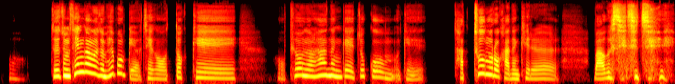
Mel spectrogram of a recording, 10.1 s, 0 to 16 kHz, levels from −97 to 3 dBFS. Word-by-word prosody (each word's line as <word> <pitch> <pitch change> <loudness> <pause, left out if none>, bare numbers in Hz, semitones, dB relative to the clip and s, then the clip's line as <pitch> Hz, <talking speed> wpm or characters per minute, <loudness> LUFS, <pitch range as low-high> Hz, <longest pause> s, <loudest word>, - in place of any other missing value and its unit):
어 160 -3 -27 0.4
제가 255 0 0
좀 270 -2 +7
생각을 390 0 +3
좀 250 -3 +1
해 300 +5 -2
볼게요. 300 - -6
제가 175 -3 -8
어떻게 190 0 -6 0.6
어 - - -21
표현을 280 -1 -2
하는 275 -3 0
게 240 -2 -5
쪼끔 225 -5 -9
이렇게 150 -3 -17 0.4
다툼으로 320 -7 0
가는 170 -5 -4
길을 170 -2 -10 0.5
막을 175 +4 -1
수 - - +7
있을지. 230 0 +5
210 Hz, 255 characters per minute, -19 LUFS, 175-270 Hz, 0.6 s, 좀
